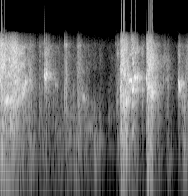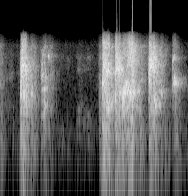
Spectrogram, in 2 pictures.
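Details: A Staffordshire Bull Terrier attacking a vacuum cleaner it hates, giving harsh barks and growly yaps in uneven bursts with brief silences between.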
